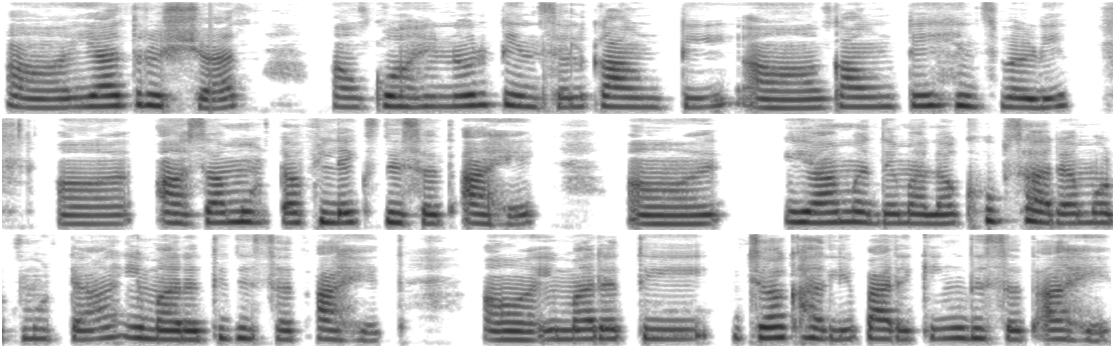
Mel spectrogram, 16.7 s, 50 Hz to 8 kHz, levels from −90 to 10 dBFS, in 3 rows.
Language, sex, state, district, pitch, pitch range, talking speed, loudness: Marathi, female, Maharashtra, Pune, 250 Hz, 235-270 Hz, 110 wpm, -18 LUFS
